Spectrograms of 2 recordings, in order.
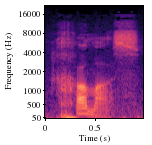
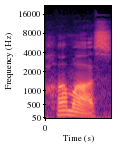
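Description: First: The word begins with a throaty ch sound. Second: The word begins with a plain h sound. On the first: The speaker calls it right. "that H is to be pronounced as a ch" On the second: The speaker calls it wrong. "you often hear referred to as Hamas"

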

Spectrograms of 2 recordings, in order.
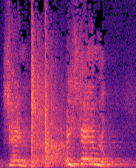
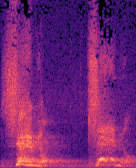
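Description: First: It is called out in a joyful tone. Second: It is called out in a commanding tone.

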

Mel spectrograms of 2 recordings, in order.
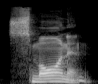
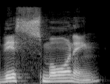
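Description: First: The words are squeezed together into one word. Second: Both words are said fully and separately. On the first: "saying smornin'" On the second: "instead of saying this morning"

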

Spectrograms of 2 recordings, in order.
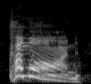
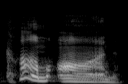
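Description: First: It sounds angry and threatening. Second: It sounds scornful and disappointed.

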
